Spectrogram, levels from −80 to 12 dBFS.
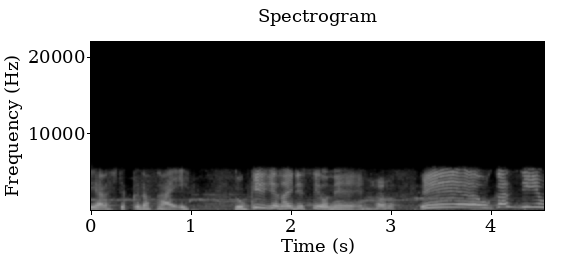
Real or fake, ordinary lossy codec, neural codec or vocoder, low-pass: real; Opus, 32 kbps; none; 5.4 kHz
